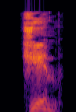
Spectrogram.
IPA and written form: dʒɪm (Gym)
